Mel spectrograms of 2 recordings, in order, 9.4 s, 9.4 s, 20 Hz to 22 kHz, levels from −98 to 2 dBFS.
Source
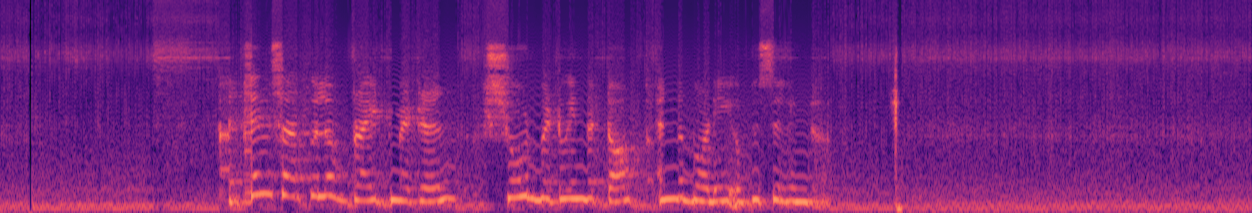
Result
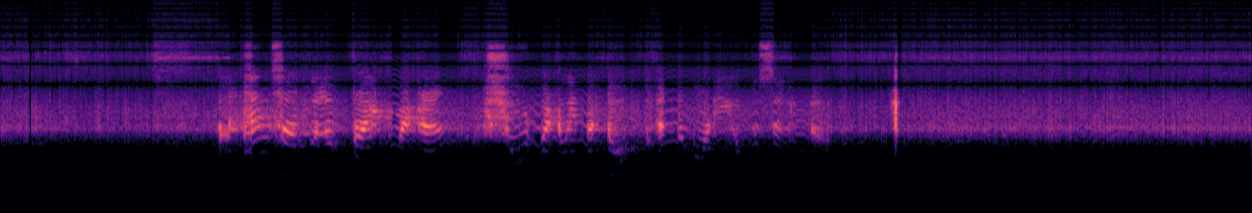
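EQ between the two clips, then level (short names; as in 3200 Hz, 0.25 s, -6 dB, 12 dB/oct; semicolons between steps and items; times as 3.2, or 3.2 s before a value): polynomial smoothing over 25 samples; rippled Chebyshev high-pass 1800 Hz, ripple 3 dB; +3.5 dB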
